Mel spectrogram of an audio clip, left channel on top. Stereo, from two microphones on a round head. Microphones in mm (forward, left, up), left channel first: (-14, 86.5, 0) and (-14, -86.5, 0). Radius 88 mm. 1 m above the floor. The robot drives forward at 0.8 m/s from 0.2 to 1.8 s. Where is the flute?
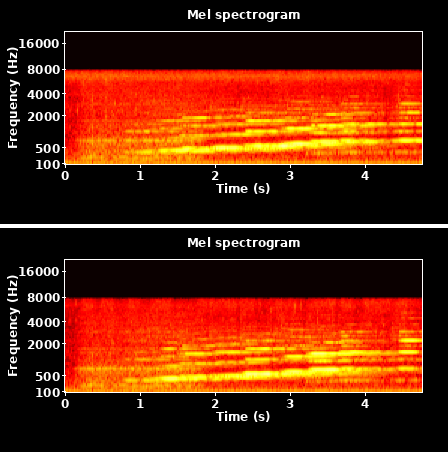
70° right (ahead or behind), 1.8 m; by 4.7 s 75° right (ahead or behind), 1.7 m.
